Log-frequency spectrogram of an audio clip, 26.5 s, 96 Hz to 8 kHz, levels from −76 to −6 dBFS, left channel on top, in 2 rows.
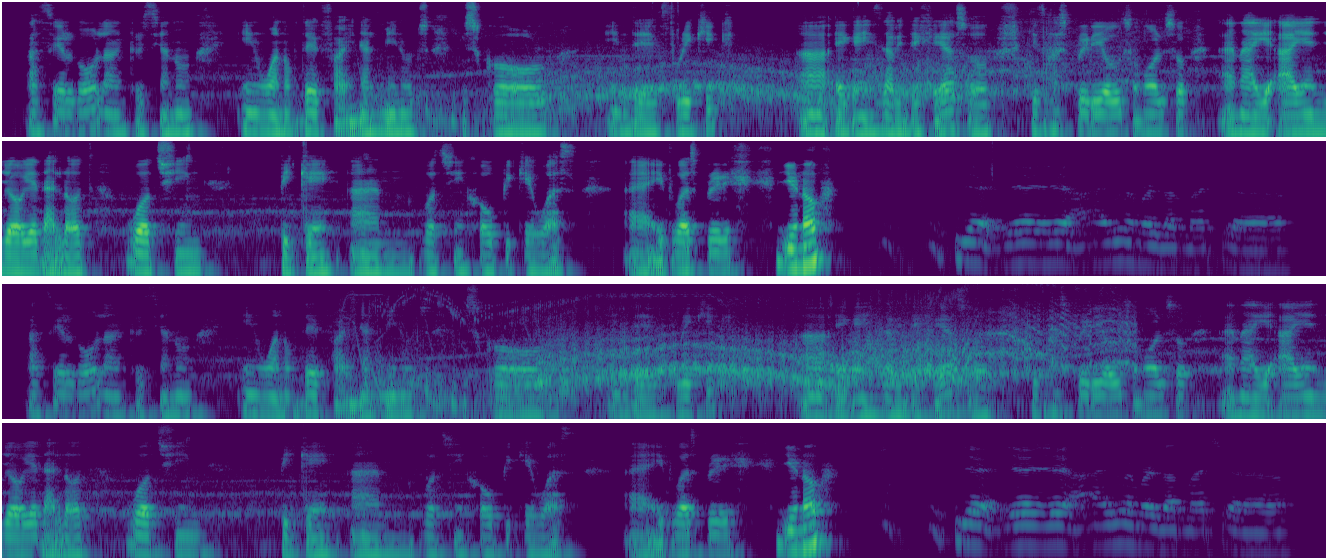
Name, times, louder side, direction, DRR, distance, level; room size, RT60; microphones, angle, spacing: voice 1, 0.2-5.7 6.0-7.3 7.9-15.5 16.0-21.6, left 6 dB, 60° left, 0.3 m, -35 dB
sound 1, 1.7-17.9, right 1 dB, 5° right, 2.3 m, -55 dB
sound 2, 3.3-11.4, right 4 dB, 80° right, 0.6 m, -42 dB
sound 3, 4.2-12.0, left 1 dB, 75° left, 0.8 m, -52 dB
voice 2, 22.4-26.0, equal, 60° right, 1.7 m, -53 dB
9.1 x 6.5 x 2.4 m
head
